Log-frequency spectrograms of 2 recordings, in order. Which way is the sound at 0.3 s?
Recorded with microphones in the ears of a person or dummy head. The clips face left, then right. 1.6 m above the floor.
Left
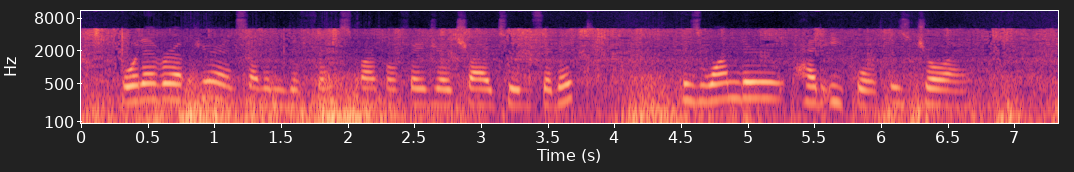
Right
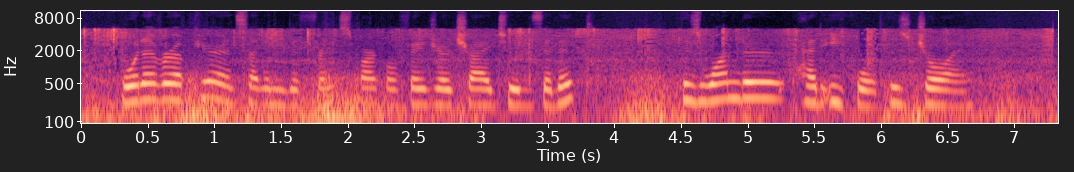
20° right (ahead or behind).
